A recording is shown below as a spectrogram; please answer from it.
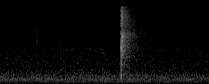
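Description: A single sharp crack of a cooked crab leg's shell being bent by hand, about a second in.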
